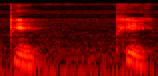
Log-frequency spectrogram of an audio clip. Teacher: I also put a little more, like, air in the T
